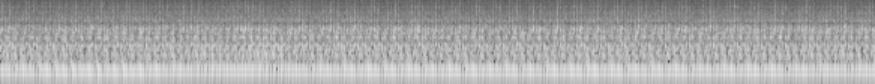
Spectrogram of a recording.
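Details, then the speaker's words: Ford Maverick with junkyard EFI swap, first sustained run after earlier stalling: steady, even low-pitched running with no misses or knocks; engine sounds good. "oh man engine sounds good"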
